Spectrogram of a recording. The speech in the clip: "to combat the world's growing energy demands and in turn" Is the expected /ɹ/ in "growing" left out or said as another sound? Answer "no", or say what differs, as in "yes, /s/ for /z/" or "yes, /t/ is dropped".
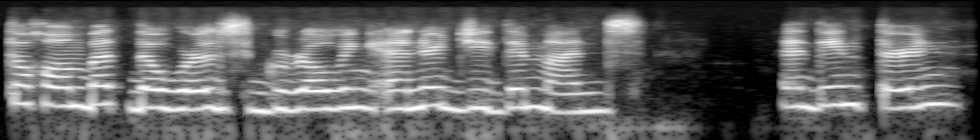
no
